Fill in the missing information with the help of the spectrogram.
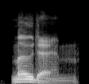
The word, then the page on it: modem: British English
